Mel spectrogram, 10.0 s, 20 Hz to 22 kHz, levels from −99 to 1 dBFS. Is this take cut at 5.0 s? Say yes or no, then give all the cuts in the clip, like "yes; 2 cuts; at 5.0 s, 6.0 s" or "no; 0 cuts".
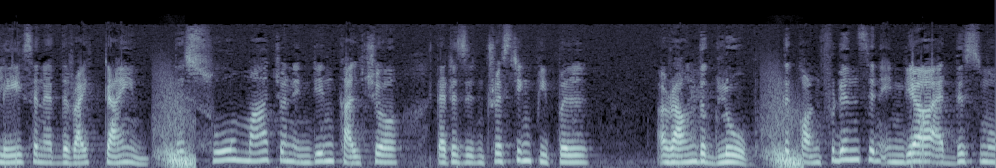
no; 2 cuts; at 1.6 s, 7.8 s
